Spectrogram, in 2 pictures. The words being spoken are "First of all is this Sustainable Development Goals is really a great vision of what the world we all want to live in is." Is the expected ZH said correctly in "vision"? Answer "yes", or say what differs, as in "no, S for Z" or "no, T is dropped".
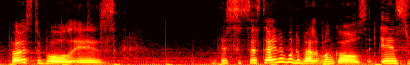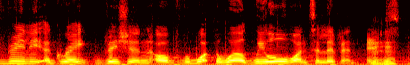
yes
